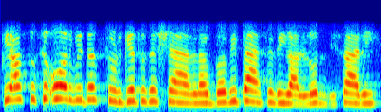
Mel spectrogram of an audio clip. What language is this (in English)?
Dogri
